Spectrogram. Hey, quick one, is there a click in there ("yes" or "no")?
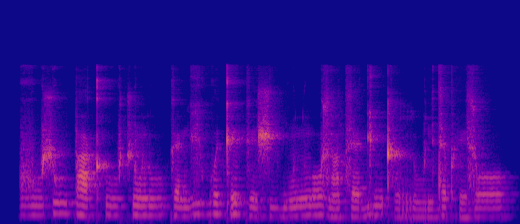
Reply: no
